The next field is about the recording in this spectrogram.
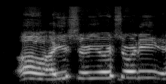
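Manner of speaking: high-pitched, prying, quizzing tone. Retelling how a guy acted when he showed up: imitating a guy's words. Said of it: "that guy releases up here acting like".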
